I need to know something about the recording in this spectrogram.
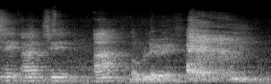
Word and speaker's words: Shaw: Se escribe, el apellido es S-H-A-W. Shaw.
